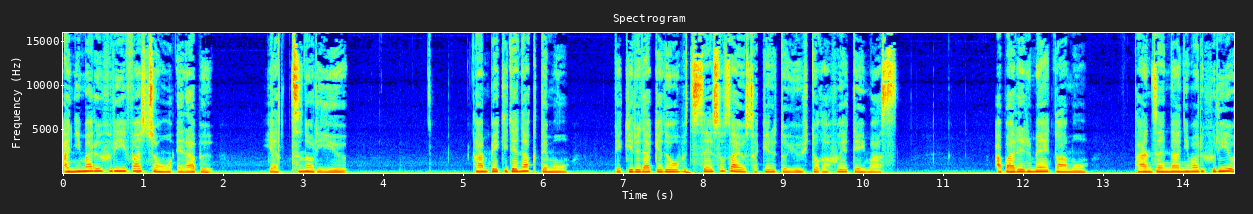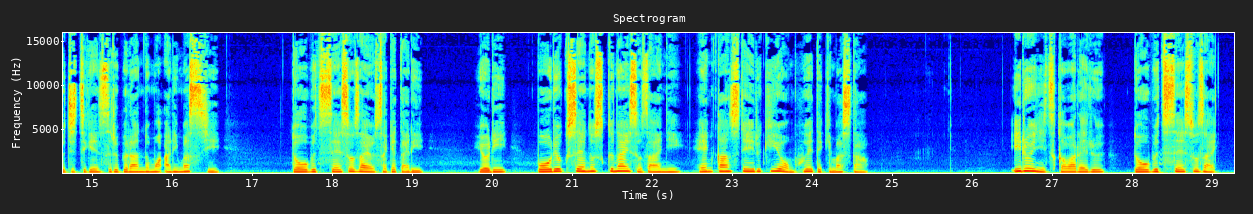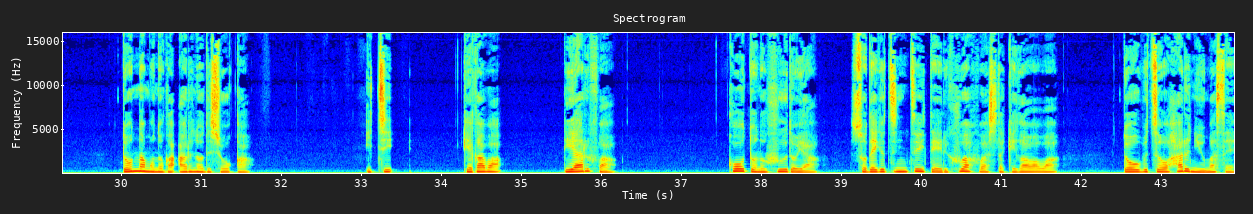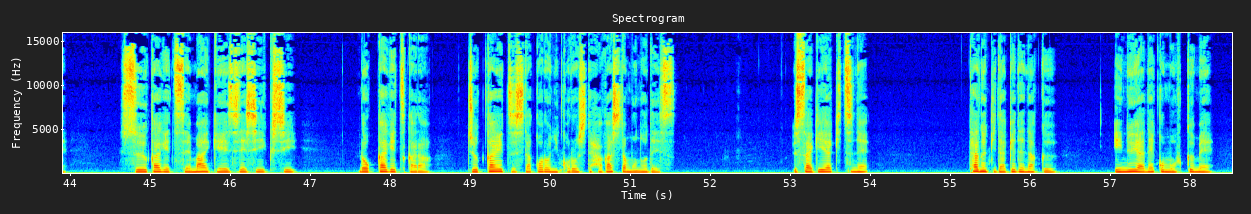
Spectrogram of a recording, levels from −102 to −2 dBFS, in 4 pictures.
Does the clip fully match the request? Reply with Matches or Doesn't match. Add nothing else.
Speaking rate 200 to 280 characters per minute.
Matches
